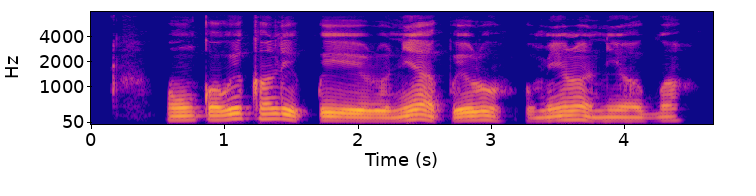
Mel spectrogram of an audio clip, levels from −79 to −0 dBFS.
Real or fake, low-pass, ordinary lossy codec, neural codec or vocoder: real; 7.2 kHz; none; none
